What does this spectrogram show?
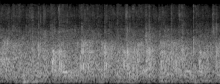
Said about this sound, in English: round of applause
